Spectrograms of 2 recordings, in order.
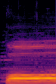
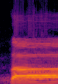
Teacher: تو جب ادا کریں گے تو ہونٹوں کو ہلکا سا گول کر دیں گے، اور تا جب پڑھیں گے تو ہونٹوں کو بالکل پھیلا دیں گے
